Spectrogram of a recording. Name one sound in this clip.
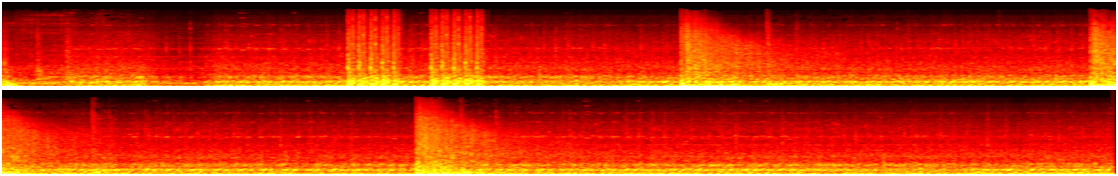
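A tank engine rumbles steadily as tracks roll along.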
